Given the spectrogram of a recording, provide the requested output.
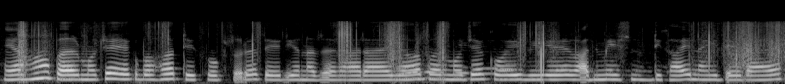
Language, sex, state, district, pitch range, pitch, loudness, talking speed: Hindi, female, Himachal Pradesh, Shimla, 210-225 Hz, 220 Hz, -20 LUFS, 185 wpm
